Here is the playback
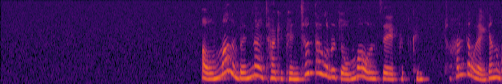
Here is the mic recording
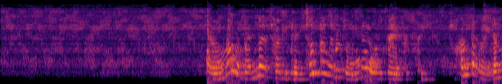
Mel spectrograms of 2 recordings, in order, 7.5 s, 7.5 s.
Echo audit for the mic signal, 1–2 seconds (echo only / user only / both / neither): neither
